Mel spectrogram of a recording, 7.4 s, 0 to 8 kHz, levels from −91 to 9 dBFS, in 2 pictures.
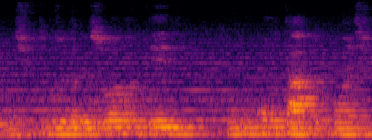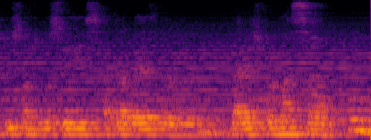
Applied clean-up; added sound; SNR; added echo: none; Musical instrument; 19 dB; reverberation time 0.7 s.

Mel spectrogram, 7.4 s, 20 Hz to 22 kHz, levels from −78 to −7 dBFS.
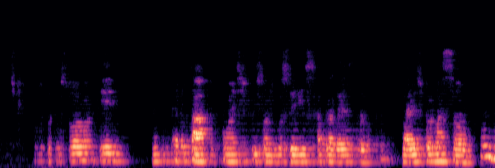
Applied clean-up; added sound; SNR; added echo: neural mask model DeepFilterNet 3.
